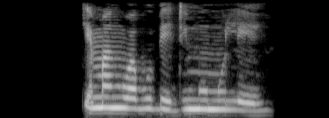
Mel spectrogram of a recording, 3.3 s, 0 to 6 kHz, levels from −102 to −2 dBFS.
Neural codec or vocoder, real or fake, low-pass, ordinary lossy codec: none; real; 5.4 kHz; AAC, 32 kbps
